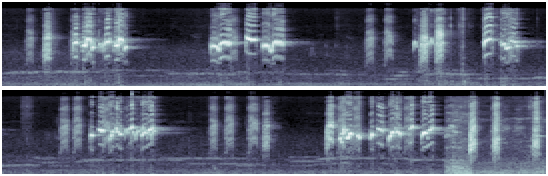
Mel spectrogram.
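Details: Sooty-headed bulbul song used as a lure for other bulbuls: short bursts of bubbly, warbling chirps around mid-high pitch, repeated every second or two with brief pauses, ending in a sharp clatter.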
